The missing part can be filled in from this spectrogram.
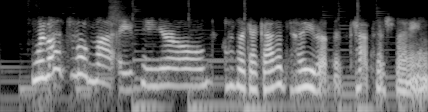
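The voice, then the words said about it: Southern American accent. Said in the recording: “I'm sure you can hear her Southern accent.”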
